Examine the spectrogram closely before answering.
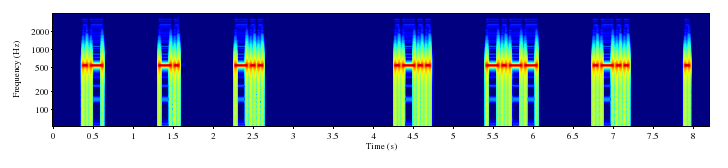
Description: Morse code, heard as a keyed tone, about 25 wpm, spaced as for 10 wpm, 550 Hz. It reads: AND LYLE
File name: podcast / News headlines-1x-25x10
